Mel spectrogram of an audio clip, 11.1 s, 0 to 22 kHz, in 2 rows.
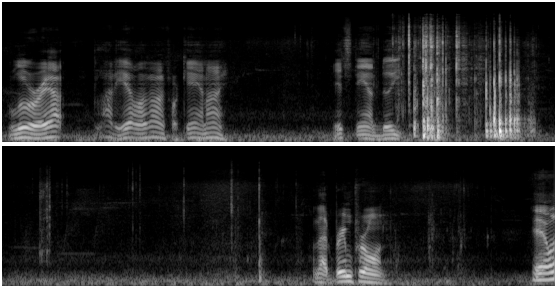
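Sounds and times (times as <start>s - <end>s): crackling handling noise: 3.8s - 6.2s.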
